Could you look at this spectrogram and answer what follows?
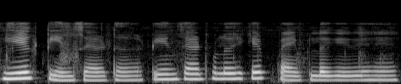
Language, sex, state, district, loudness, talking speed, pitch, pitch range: Hindi, female, Uttar Pradesh, Saharanpur, -17 LUFS, 210 wpm, 205 Hz, 200-260 Hz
